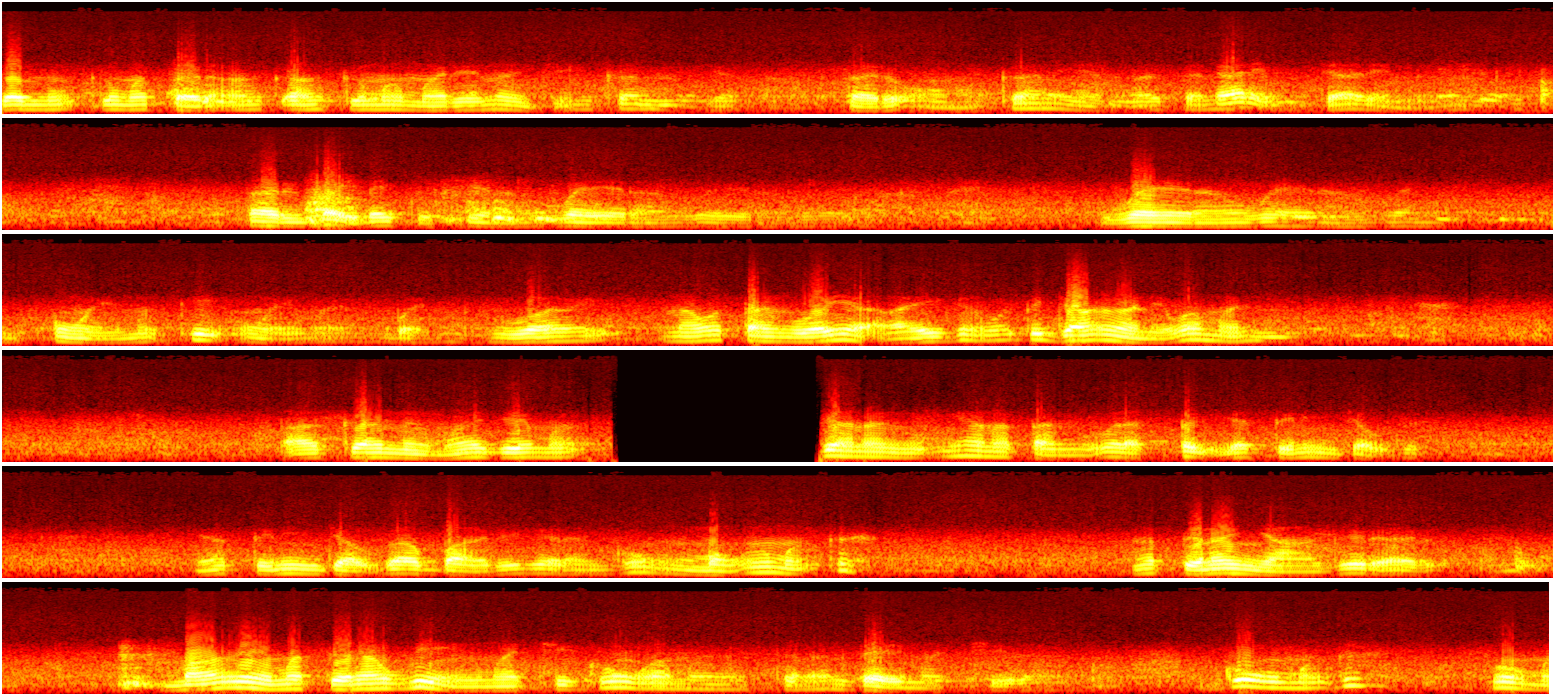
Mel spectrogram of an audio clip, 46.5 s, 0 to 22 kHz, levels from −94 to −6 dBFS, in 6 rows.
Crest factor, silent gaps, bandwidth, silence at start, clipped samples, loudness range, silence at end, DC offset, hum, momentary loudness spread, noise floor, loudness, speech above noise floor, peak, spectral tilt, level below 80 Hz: 16 dB; 26.35-27.33 s; 9.8 kHz; 0 s; under 0.1%; 8 LU; 0 s; under 0.1%; none; 24 LU; -39 dBFS; -18 LUFS; 22 dB; -2 dBFS; -8.5 dB/octave; -62 dBFS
